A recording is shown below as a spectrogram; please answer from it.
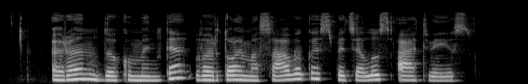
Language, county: Lithuanian, Vilnius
